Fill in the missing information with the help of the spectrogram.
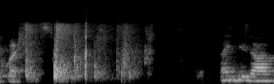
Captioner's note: applause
